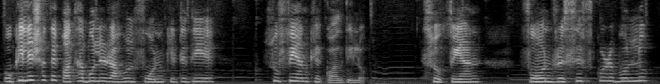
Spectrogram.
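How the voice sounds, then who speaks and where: High-pitched woman narrating a story. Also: animated, normal speed, faint music behind.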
